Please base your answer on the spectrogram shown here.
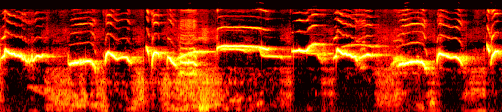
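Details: Singing oriental magpie-robin, recorded as a lure to get wild-caught birds singing quickly: a continuous stream of loud, varied whistles, some held, some looping down and up, with rapid short chirps between phrases.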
